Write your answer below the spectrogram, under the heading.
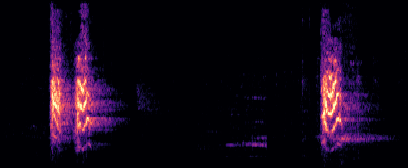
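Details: Female Double-collared seedeater call for stimulating males: a quick pair of rasping high chirps, a faint thin whistle, then a single drawn-out harsh chirp.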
